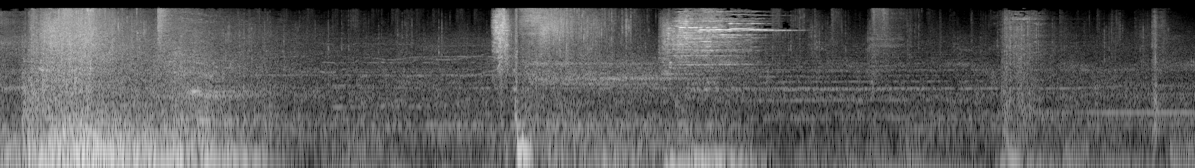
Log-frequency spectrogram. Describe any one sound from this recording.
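Swords clash and strike in a fierce fight.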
